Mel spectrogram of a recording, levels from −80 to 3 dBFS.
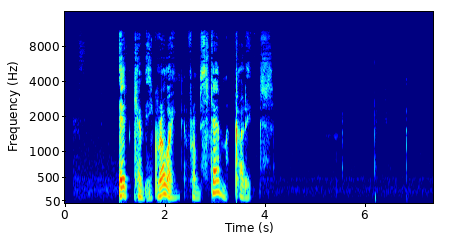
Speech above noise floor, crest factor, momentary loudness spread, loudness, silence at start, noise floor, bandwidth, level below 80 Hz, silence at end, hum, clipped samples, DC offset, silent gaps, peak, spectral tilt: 51 dB; 24 dB; 20 LU; -21 LUFS; 1.1 s; -72 dBFS; 11.5 kHz; -68 dBFS; 3.25 s; none; under 0.1%; under 0.1%; none; 0 dBFS; -5.5 dB/octave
